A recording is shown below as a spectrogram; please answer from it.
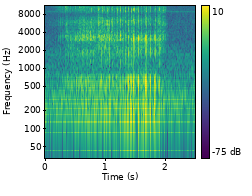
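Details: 6-month-old male Boxer puppy snoring while asleep: a single loud, rattling snore fluttering toward the end of the breath.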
